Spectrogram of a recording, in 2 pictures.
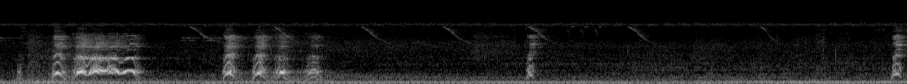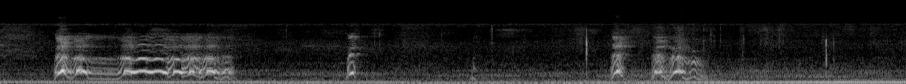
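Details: Dog barking in short clustered bursts, a few yelping barks near the start, a longer run of barks around the middle and another near the end, over a steady low hum with faint clicks.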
